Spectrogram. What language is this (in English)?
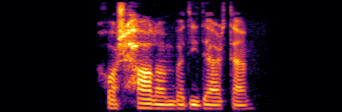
Central Kurdish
